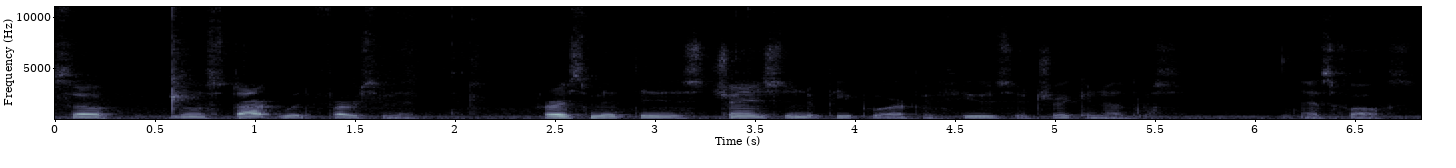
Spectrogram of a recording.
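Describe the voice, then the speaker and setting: A man is speaking at a moderate pace. Music plays in the background. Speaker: vlogger sharing transition journey. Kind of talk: casual vlog monologue.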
